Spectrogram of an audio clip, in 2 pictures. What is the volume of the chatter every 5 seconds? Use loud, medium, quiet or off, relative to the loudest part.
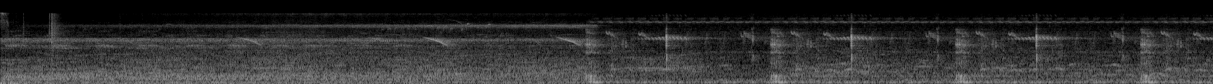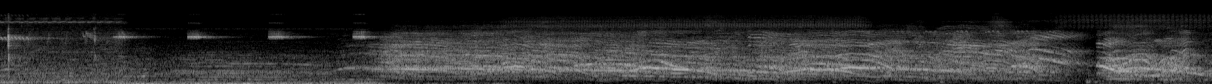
quiet, quiet, quiet, loud, loud.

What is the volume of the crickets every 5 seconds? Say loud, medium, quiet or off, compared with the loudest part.
loud, loud, loud, medium, quiet.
